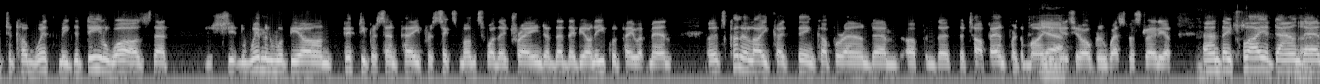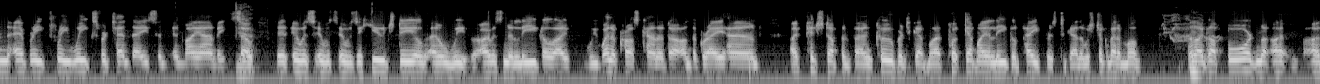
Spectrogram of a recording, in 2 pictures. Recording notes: Phoned into the station. Recorded from the Budgy Smuggler Booth.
